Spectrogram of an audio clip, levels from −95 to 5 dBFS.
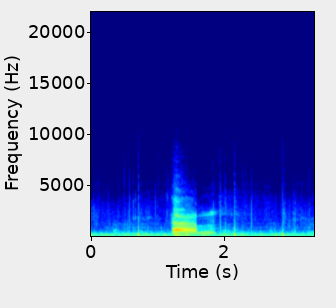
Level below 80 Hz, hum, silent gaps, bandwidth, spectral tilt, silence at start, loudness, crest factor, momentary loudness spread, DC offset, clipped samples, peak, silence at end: -56 dBFS; none; none; 7.6 kHz; -8.5 dB/octave; 0 s; -36 LUFS; 20 dB; 21 LU; under 0.1%; under 0.1%; -18 dBFS; 0 s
